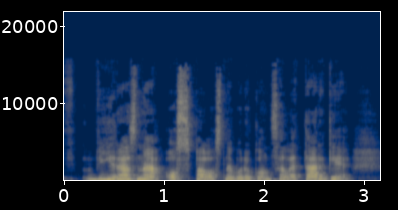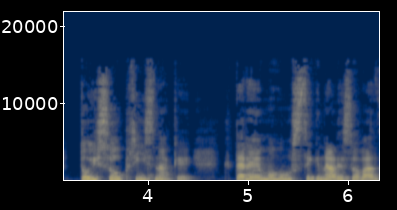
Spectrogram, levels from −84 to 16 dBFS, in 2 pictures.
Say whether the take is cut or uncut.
uncut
